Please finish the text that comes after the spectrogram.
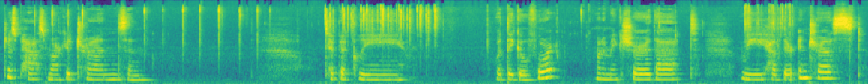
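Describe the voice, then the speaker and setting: A woman playing a controlling, passive-aggressive boss in a soft-spoken ASMR roleplay, breathy and slipping into whispers, condescending and casually menacing. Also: on the high side, fairly even intonation, slow pace, long pauses, a little hiss or hum. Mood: bossy, threatening. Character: controlling, passive-aggressive female boss holding an employee hostage.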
